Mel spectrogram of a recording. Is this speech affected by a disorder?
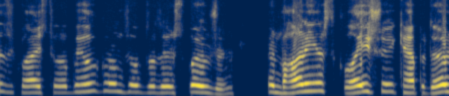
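Yes: cerebral palsy.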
